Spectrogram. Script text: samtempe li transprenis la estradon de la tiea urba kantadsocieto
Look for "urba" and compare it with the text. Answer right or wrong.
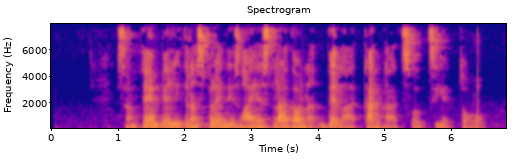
wrong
